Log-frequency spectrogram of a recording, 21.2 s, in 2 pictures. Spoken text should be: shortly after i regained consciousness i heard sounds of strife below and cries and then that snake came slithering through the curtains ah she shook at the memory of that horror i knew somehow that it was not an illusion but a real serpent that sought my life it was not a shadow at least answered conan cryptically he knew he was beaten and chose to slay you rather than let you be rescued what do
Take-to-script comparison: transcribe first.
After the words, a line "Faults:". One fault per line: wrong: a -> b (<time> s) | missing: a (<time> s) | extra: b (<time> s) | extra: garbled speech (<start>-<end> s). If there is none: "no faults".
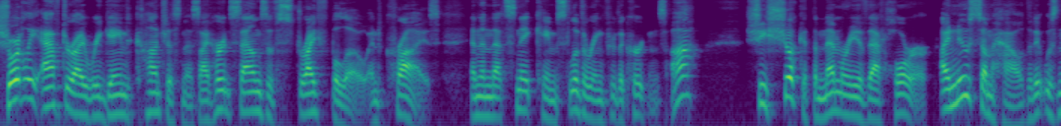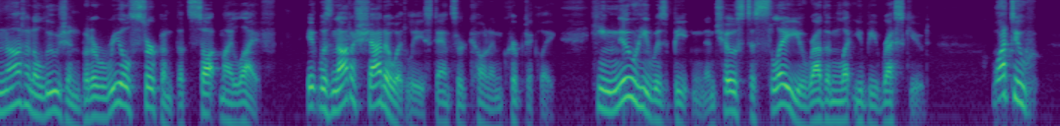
shortly after i regained consciousness i heard sounds of strife below and cries and then that snake came slithering through the curtains ah she shook at the memory of that horror i knew somehow that it was not an illusion but a real serpent that sought my life it was not a shadow at least answered conan cryptically he knew he was beaten and chose to slay you rather than let you be rescued what do
Faults:
no faults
